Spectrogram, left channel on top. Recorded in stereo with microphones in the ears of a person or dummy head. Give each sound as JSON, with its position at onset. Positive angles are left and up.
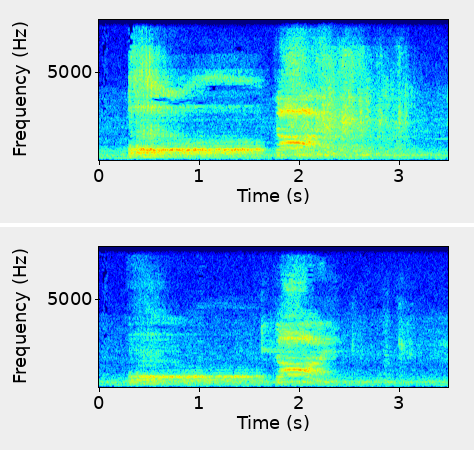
{"t": 0.3, "sound": "an explosion", "side_deg": 50, "distance_m": 0.8}
{"t": 1.8, "sound": "a shout", "side_deg": 20, "distance_m": 5.0}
